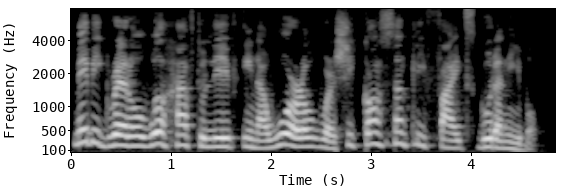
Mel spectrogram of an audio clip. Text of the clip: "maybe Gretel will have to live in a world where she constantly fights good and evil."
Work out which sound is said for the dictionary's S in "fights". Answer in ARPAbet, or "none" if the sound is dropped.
S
